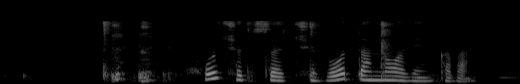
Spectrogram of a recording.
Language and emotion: Russian, neutral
